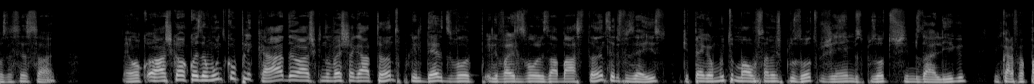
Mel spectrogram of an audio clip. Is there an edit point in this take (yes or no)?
yes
